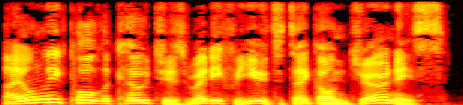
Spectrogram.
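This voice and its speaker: A man voicing an impatient, boastful young male tank engine in a children's storybook, with a fussy, excitable manner. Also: on the high side, normal speed, no echo, clean studio sound, pitched above the performer's own voice. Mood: grumbling.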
